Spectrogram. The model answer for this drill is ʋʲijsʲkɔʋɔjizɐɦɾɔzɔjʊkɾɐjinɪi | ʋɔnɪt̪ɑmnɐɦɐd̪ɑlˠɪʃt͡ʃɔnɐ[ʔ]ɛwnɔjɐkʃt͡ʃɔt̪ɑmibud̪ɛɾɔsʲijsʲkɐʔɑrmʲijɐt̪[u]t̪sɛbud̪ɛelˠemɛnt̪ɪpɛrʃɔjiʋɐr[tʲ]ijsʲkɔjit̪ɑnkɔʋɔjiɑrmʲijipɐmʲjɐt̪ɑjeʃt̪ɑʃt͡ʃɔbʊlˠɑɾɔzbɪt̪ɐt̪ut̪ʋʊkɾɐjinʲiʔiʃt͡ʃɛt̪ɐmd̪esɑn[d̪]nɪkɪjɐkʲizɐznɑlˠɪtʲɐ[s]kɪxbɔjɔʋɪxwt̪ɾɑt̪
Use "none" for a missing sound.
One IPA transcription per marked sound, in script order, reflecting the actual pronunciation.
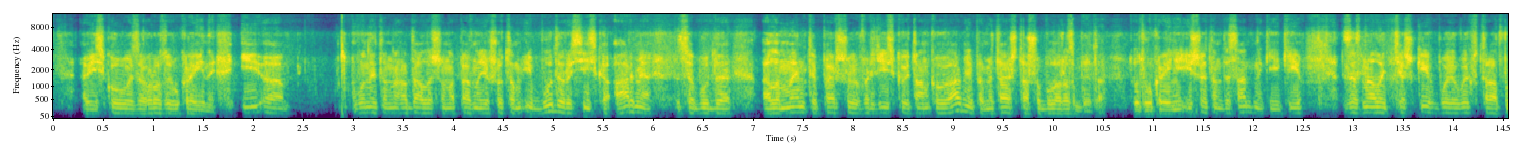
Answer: p, ɔ, dʲ, t̪, ʃ

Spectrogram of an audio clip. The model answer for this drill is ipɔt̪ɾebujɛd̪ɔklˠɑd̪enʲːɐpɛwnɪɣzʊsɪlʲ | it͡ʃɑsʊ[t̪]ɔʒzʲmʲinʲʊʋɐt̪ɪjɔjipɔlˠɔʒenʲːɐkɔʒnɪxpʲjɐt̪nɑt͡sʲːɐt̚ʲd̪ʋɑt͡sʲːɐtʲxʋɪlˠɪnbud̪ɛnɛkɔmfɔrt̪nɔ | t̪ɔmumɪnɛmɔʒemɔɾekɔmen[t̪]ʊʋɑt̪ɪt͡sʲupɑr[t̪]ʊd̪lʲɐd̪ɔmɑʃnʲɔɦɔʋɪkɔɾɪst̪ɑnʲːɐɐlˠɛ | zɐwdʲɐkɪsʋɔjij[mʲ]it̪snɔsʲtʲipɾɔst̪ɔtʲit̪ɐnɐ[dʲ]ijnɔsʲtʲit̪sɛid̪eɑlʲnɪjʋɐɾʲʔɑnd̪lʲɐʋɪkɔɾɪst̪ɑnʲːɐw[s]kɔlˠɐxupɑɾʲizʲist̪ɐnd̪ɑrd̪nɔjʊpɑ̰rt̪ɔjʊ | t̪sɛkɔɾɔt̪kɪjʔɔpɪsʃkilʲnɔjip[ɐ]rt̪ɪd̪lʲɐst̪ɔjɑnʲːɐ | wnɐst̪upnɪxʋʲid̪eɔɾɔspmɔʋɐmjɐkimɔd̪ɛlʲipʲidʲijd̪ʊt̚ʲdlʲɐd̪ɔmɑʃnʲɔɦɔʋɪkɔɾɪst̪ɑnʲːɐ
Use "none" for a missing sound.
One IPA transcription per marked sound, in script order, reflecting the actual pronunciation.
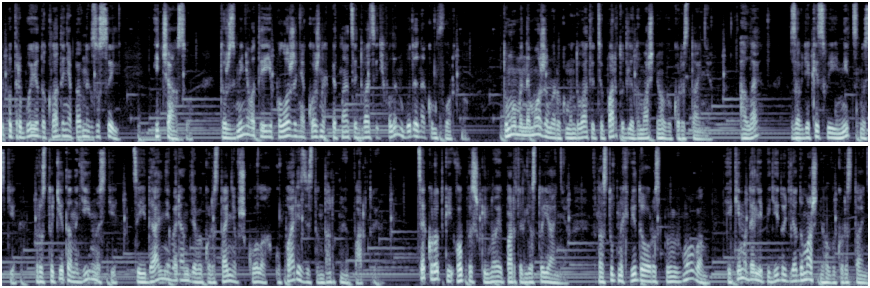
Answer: t̪, d̪, t̪, mʲ, dʲ, ʃ, ɑ

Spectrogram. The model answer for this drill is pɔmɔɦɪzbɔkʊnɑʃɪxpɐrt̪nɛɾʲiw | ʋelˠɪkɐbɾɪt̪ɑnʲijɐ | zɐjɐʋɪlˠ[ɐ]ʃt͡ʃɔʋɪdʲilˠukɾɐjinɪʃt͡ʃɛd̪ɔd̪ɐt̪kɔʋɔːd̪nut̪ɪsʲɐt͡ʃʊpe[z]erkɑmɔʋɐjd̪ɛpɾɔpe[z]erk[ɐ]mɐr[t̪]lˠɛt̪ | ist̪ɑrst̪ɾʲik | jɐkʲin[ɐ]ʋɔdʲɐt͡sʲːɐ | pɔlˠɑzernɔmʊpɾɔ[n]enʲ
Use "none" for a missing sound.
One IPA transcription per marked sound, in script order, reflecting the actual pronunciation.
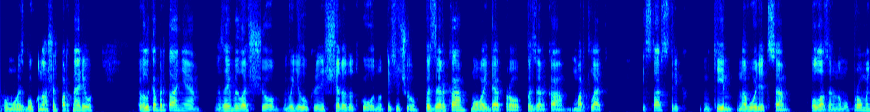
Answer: ɐ, z, z, ɑ, t̪, ɐ, m

